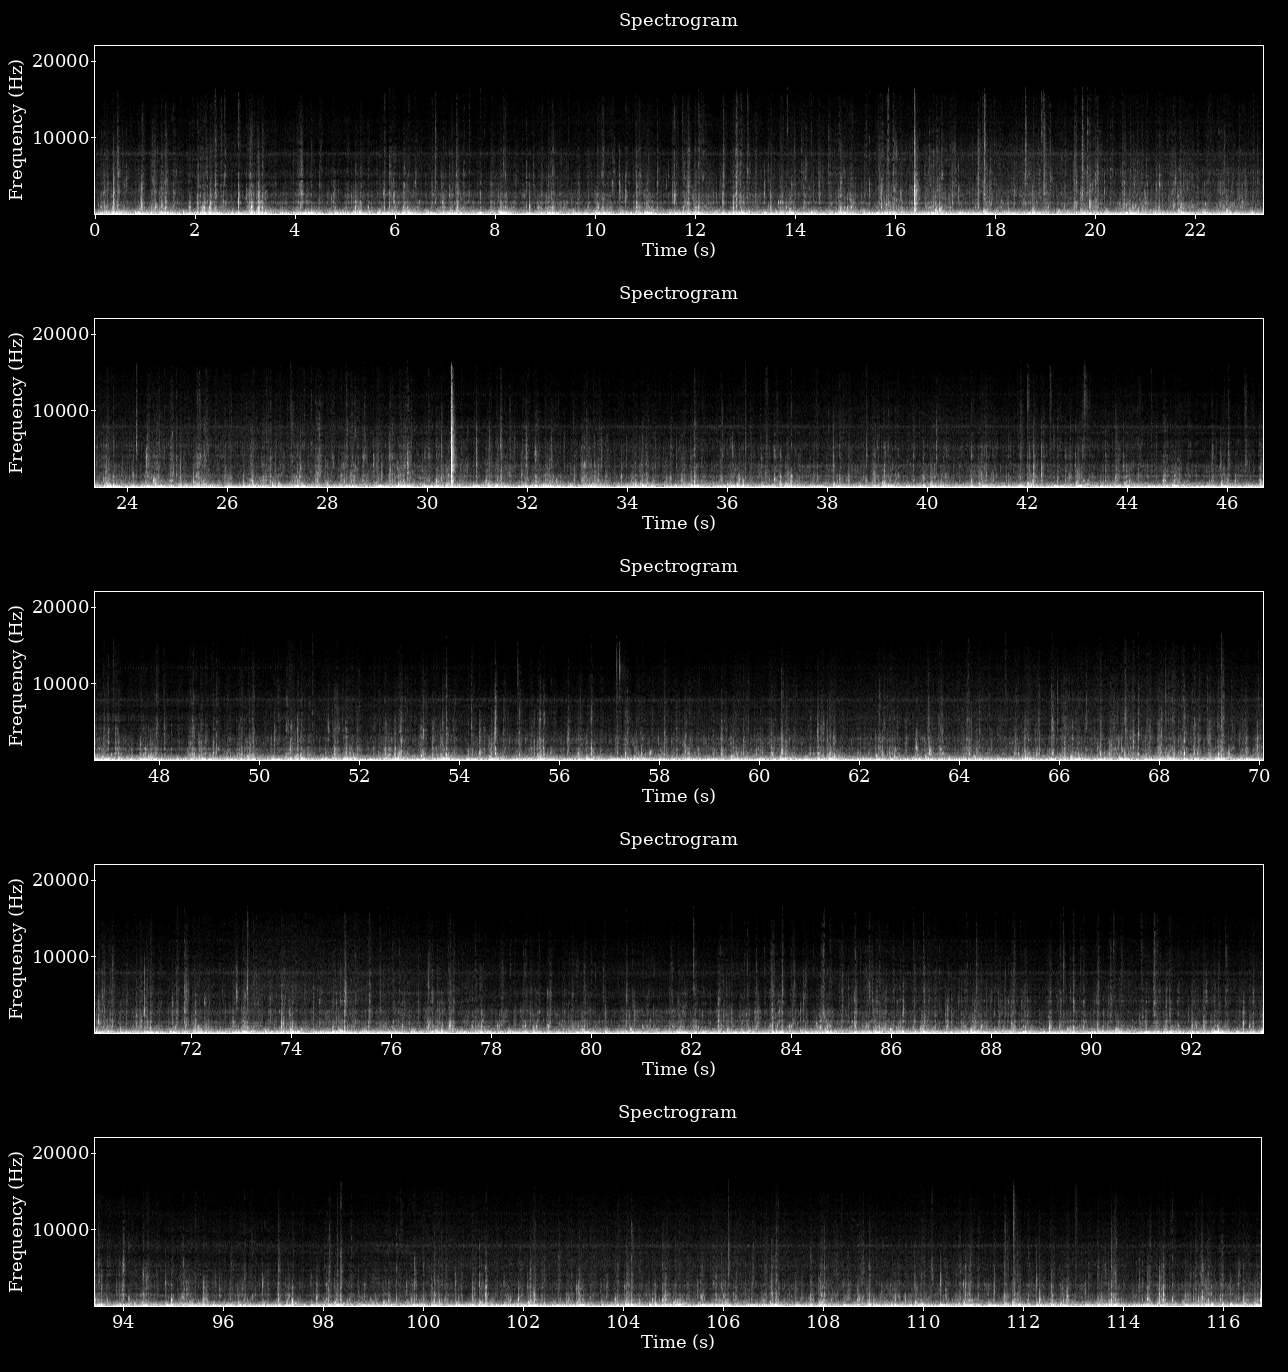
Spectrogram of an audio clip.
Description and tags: SFX- Lavadora Vieja - Héctor Bakero
Folie Old Washer old washing machine Lavadora Vieja Roomtone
